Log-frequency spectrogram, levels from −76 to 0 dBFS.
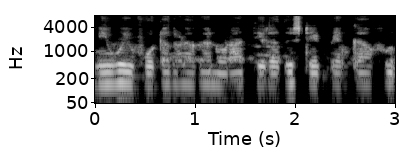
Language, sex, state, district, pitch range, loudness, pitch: Kannada, male, Karnataka, Belgaum, 140-145 Hz, -24 LUFS, 145 Hz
